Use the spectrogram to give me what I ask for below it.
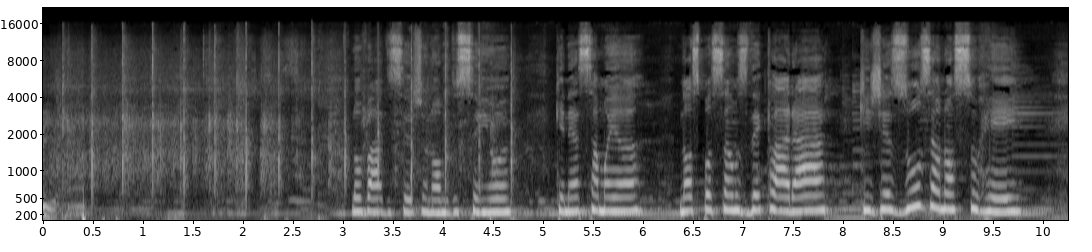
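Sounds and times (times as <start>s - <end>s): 
speech: 0.0s - 0.3s, 3.1s - 9.9s
audience clapping: 0.0s - 4.8s.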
